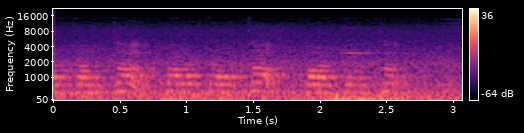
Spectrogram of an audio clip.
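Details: Adult woman before voice therapy with a feeble, high-pitched, child-like voice and overall dysphonia present for four months; high-pitched weak voice (dysphonia).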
